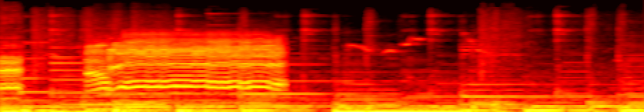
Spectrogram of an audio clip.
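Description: A baby goat bleats in Story of Seasons: A Wonderful Life, one wavering, drawn-out cry over cheerful game music, followed by softer musical notes.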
